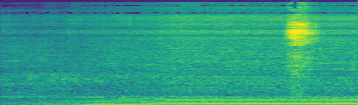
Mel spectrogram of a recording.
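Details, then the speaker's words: Car heater blower fan, ignition on, engine off: deep steady tractor-like drone builds as the fan spins up; a parking ticket lodged in the fan housing is restricting the air. "can hear sounds like a tractor so if we uh put this to internal circulation so the flap opens yeah knock the engine off"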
